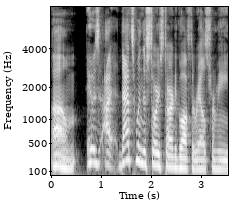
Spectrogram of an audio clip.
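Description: In a normal speaking voice with an American accent, the speaker goes at a moderate pace with ordinary pitch variation. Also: man. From United States. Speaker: podcast co-host. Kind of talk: casual chat.

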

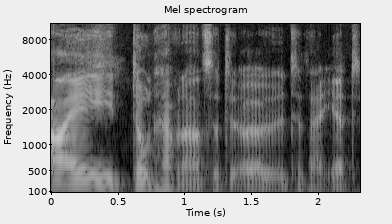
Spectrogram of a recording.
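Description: A man with a British accent, fairly low pitch and a bright, sharp tone. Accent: British-sounding English. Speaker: game company community manager. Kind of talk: podcast interview. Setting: remote podcast recording.

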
